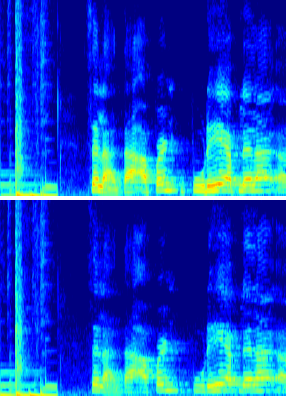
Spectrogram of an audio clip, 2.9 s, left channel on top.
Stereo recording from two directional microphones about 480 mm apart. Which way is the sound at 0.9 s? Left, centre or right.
Left.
